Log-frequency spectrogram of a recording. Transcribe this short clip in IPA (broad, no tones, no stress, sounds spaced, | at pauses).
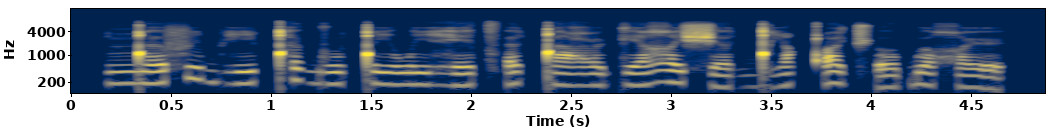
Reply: ŋ͡ǃ ə f i bʱ i ǃʰ ə ɡ u ǃ i w i ɦ e t͡sʼ ə ǃ a ʕ y k e ʁ i ʃ ə ɡ͡ǃ i qʼ u t͡ʃʼ o ɓ u χ ø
